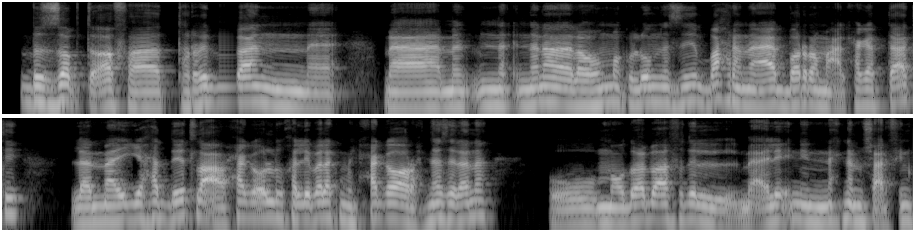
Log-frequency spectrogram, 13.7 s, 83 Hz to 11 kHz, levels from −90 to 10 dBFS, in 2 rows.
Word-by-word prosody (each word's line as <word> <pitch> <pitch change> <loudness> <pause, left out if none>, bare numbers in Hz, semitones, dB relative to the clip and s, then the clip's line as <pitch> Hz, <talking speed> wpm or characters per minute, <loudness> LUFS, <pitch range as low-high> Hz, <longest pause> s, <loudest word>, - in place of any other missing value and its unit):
بالضبط 140 +2 +1
آه. 125 - +4
فاضطريت 110 +3 0
بقى 140 +1 +1
إن 120 -5 0 0.6
ما 110 0 +4
من 115 +2 -1
إن 120 +1 -3
أنا 130 -2 +4
لو 120 0 +3
هم 135 +4 0
كُلّهم 140 +1 -1
نازلين 135 +2 -3
البحر 150 +1 0
أنا 125 -1 0
قاعد 120 +1 +4
برّه 130 0 +1
مع 110 -1 0
الحاجة 125 0 -2
بتاعتي 170 +7 -2 0.4
لمّا 115 +2 +1
ييجي 130 +2 -1
حد 135 -1 -4
يطلع 155 +2 +3
أو - - -2
حاجة 145 -1 -2
أقول 145 - +1
له 140 - -4
خلِّ 135 -1 -1
بالك 140 0 0
من 125 - -4
الحاجة 135 +3 +1
وأروح 115 -3 +2
نازل 135 0 -1
أنا. 155 +3 -3 0.4
والموضوع 110 +3 -1
بقى 130 -1 +2
فِضل 130 -5 -4
مقلّقني 130 +2 -3
إن 115 0 -1
إحنا 130 +1 -4
مش 120 0 -3
عارفين 125 0 -3
125 Hz, 190 wpm, -24 LUFS, 115-135 Hz, 0.6 s, آه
